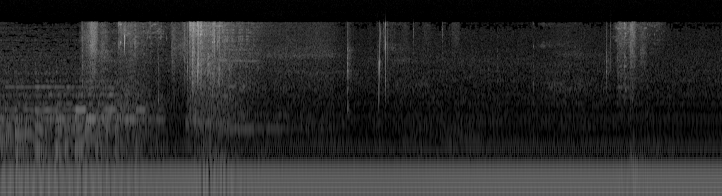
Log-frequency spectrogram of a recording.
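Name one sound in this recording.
Short electronic menu clicks sound now and then.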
